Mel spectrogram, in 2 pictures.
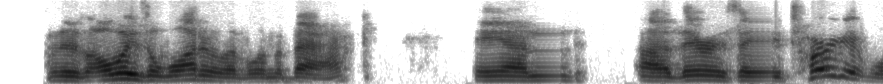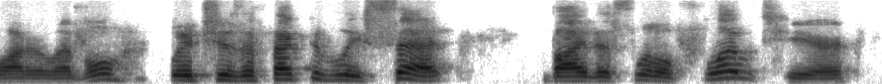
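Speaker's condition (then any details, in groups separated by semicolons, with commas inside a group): No condition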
